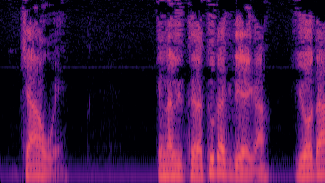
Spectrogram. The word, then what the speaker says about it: Yahweh: ni siquiera lo sabían yo pronuncio su nombre yahwe yoos dijo que había cuatro vocales sobre la mitra del sumo sacerdote yot he va he que son pronunciadas como vocales en un solo respiro yahwe fluido yahwe en la literatura griega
